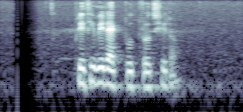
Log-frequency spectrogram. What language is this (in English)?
Bangla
